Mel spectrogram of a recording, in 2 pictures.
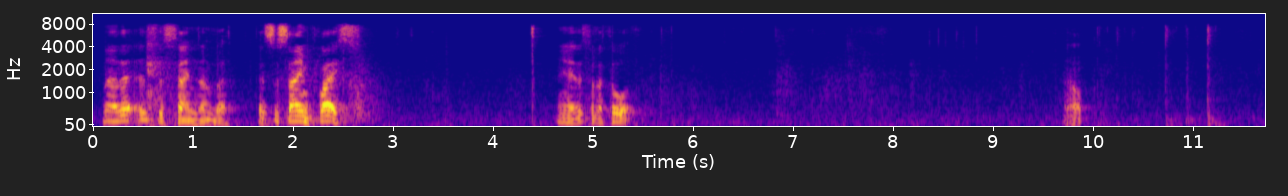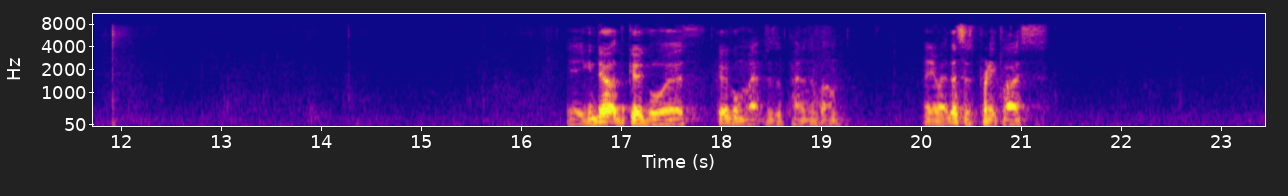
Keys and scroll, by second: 1.9 shift+super+v, 9.8-11.6 typing, 11.9 shift+Return.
